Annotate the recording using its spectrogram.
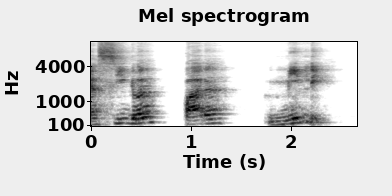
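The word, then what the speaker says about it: μ: Se escreve muu, mas se pronuncia mi.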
